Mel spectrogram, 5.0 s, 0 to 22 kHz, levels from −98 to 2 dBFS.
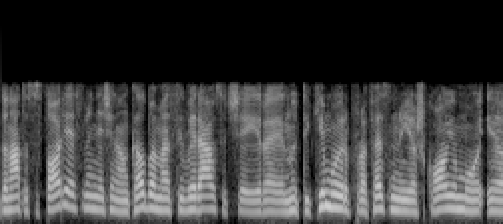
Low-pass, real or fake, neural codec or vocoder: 5.4 kHz; fake; vocoder, 44.1 kHz, 128 mel bands, Pupu-Vocoder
